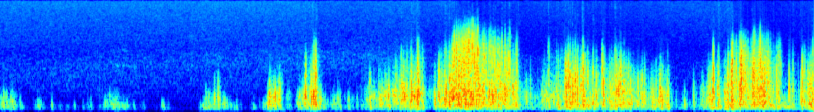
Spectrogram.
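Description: Wind gusting across the microphone in uneven buffets, building to its strongest about halfway through and again near the end.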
